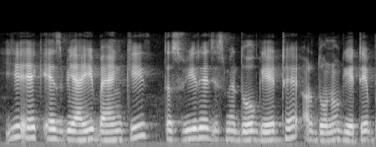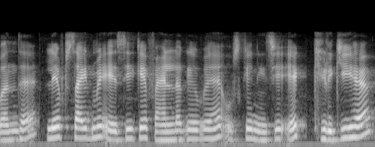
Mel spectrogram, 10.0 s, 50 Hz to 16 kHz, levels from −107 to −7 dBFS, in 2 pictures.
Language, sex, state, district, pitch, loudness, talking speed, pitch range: Hindi, female, Bihar, Kishanganj, 190 Hz, -25 LUFS, 180 wpm, 175-215 Hz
